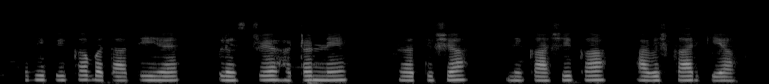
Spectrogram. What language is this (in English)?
Hindi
